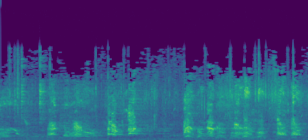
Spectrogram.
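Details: Poodle hesitating, scared to jump, letting out clusters of short, high yips and whining barks, roughly nine bursts in under five seconds with brief pauses between groups.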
